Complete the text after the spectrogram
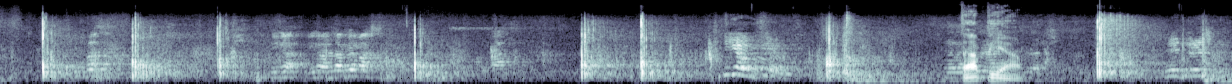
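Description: Padel rackets strike a ball with sharp pops in a rally.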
